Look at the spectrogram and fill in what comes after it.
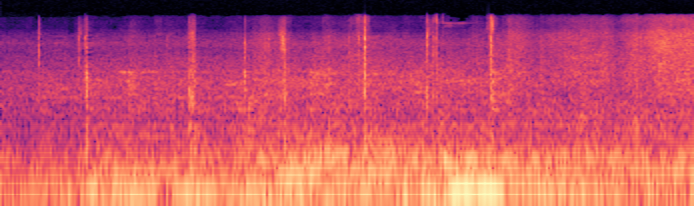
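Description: A motor vehicle's engine running with a low rumble that swells to its loudest about three and a half seconds in, with scattered light clicks over it.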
